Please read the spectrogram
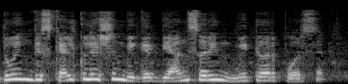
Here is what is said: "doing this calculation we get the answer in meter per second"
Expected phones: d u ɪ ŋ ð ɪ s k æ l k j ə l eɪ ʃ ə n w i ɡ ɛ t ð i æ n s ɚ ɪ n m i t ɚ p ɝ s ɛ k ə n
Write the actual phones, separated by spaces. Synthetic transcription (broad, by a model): d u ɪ ŋ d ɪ s k æ l k j ə l eɪ ʃ ə n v i ɡ ɛ t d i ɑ n s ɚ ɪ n m i t ɚ p ɝ s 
